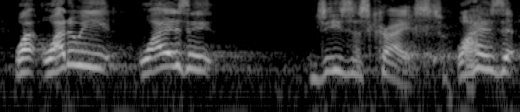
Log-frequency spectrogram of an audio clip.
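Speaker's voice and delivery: ordinary delivery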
